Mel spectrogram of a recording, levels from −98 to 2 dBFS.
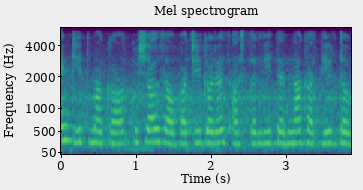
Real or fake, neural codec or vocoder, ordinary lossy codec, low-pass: real; none; none; 5.4 kHz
